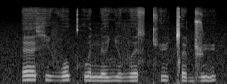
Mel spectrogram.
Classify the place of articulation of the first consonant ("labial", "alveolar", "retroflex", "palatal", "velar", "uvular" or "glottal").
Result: velar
